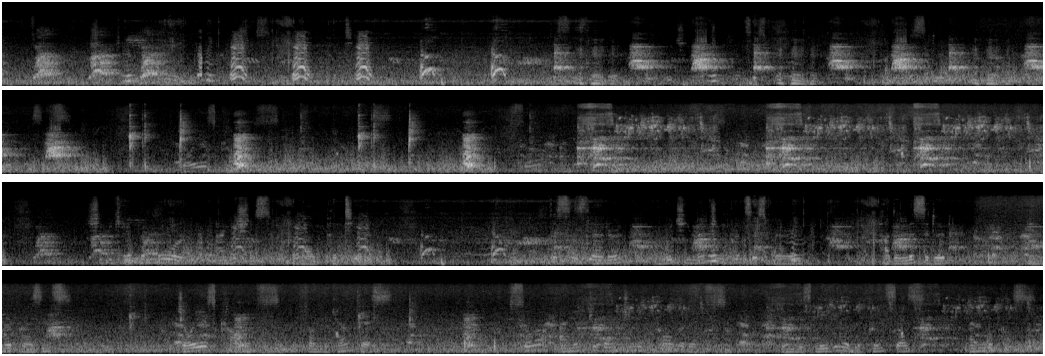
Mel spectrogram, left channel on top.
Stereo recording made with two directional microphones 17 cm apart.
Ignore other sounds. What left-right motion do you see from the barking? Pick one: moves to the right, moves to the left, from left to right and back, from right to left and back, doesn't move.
doesn't move.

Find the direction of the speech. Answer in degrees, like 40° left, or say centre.
60° right.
